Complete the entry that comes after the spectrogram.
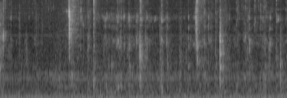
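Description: Eating sounds: chewing with a few sharp mouth clicks and smacks at irregular intervals, over a faint steady hum.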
